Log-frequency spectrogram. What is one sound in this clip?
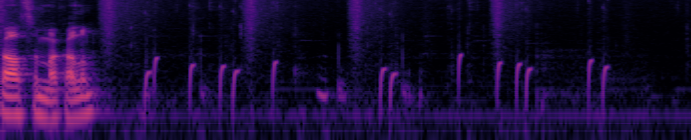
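Soft pops play as fruit is picked.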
